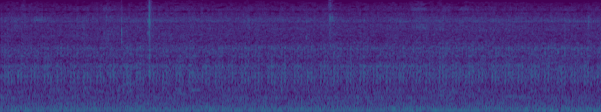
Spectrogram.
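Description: Steady low mechanical hum, with two faint clicks about a second and a half and three seconds in.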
